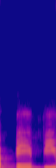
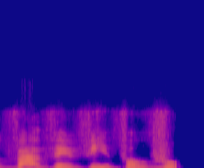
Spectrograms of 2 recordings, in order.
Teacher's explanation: a letra b e a letra V também não são iguais letra B bilabial da Bibi vovô e letra V labiodental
